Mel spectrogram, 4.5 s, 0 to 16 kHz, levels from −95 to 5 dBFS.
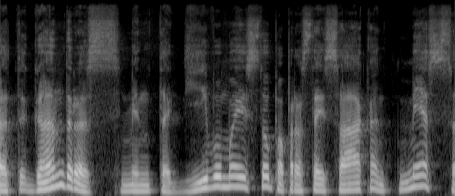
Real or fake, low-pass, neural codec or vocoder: fake; 14.4 kHz; vocoder, 44.1 kHz, 128 mel bands every 512 samples, BigVGAN v2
